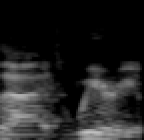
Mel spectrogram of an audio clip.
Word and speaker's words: Wehry: You know, I mean, George Shea just occasionally mispronounces it on the Nathan stage, but it's Wehry, like tired.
